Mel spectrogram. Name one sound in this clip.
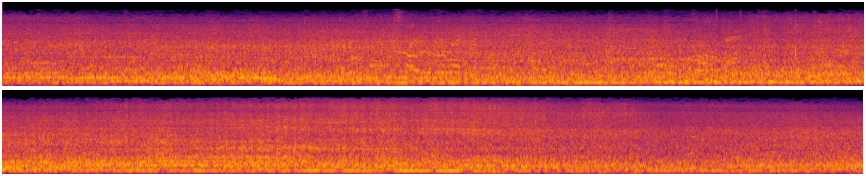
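A crowd murmurs and cheers in an open-air stadium.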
